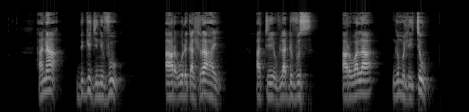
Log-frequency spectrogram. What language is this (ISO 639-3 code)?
giz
